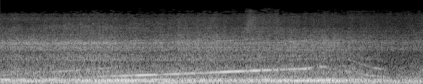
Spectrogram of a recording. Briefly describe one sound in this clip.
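An electric motor whines, rising in pitch as the bus speeds up.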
